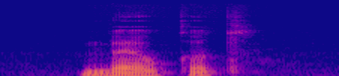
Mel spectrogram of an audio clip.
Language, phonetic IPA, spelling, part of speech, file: Polish, [ˈbɛwkɔt], bełkot, noun, LL-Q809 (pol)-bełkot.wav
